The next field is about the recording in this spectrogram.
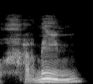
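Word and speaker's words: חיים: Recordemos también desde el aspecto cultural y del aspecto de un contexto antropológico del hombre, en la mentalidad semita, la vida, Jaim, Jaim, pronunciado Jamim, era símbolo de bendición, era símbolo de plenitud, símbolo de familia, longevidad, justicia y sobre todo comunión con Dios.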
